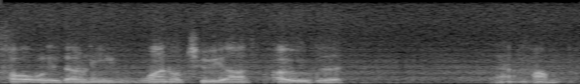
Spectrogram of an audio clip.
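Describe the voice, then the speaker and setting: A man's voice: low voice, a little slow, phone-quality sound. A man giving live golf commentary in an analytical, explanatory way. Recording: faint background noise.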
